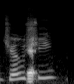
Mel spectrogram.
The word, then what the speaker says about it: Joshi: It was confirmed in this month's Doctor Who magazine that Bhav Joshi. – Bhav Joshi? – Yes. – It might be pronounced as the Mario character Yoshi, but it's probably Joshi, which is also a form of female Japanese wrestling.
